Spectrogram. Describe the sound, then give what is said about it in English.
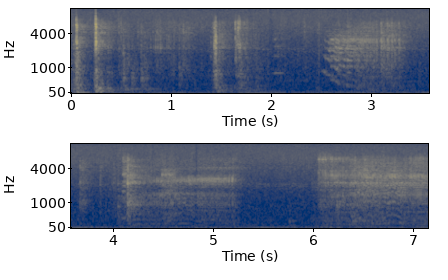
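An office door is shut and then opened again: a couple of sharp knocks and thuds, followed by drawn-out creaks and a squeaky scrape from the handle and hinges, with no voices. “I'll step outside the office and close the door and then open it again.”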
